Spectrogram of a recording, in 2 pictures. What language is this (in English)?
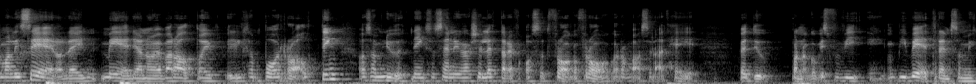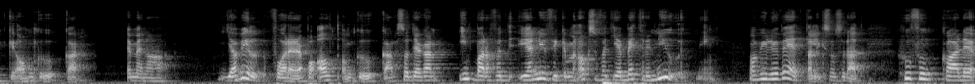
Swedish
